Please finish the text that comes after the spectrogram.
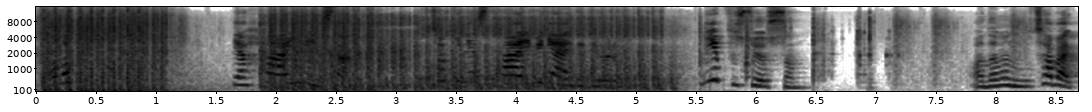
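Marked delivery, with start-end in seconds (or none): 0.1-6.4 outraged. Real, not acted. Killed by ambusher, outraged.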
